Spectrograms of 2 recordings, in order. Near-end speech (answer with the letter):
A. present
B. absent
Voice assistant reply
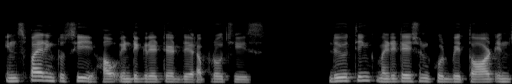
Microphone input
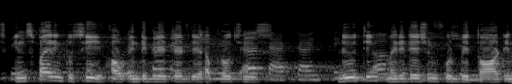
A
